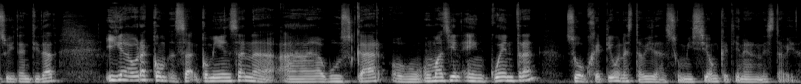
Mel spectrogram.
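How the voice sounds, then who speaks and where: A man with a dark, mellow tone and a fairly high pitch speaks at a moderate pace on a very clean recording with a silent background. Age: 20s. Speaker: nutritionist. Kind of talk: casual chat.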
